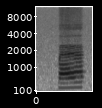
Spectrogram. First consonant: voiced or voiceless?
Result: voiceless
